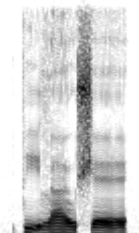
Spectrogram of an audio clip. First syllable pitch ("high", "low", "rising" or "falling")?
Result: falling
